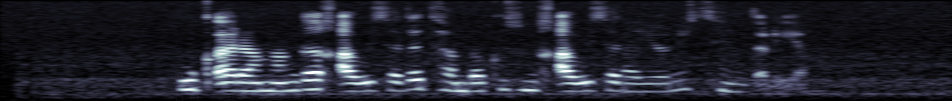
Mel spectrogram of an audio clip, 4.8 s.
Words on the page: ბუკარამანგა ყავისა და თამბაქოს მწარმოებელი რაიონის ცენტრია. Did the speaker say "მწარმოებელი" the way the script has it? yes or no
no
